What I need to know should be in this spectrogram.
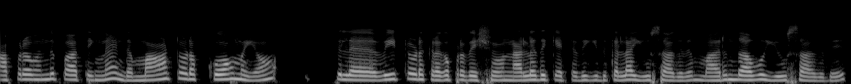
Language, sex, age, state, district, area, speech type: Tamil, female, 30-45, Tamil Nadu, Erode, rural, spontaneous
